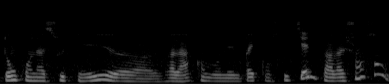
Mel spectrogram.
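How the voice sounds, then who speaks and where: A woman's voice: on the low side, a little fast. A woman born in Portugal to a Cape Verdean family, telling a personal story in a casual, rambling way with many fillers and restarts. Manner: heartfelt, swings between subdued and animated.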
